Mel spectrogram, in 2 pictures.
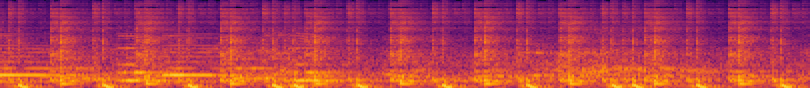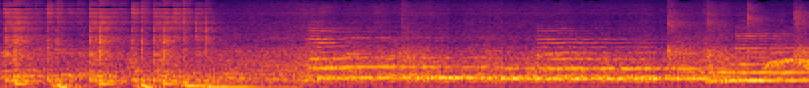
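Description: Live rock band playing: electric guitars over a steady drum beat, about three to four hits a second. About six seconds in the drums stop and the guitars ring on in long held notes.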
